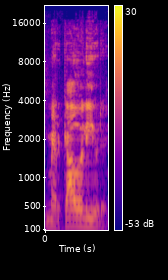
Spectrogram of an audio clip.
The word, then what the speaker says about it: Mercado Libre: In Spanish, we say the correct pronunciation of the name of this company is Mercado Libre.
